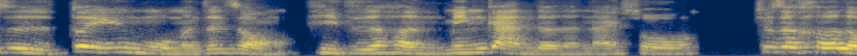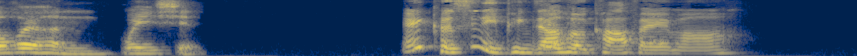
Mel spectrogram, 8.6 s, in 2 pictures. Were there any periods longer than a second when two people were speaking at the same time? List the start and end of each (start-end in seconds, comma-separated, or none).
none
